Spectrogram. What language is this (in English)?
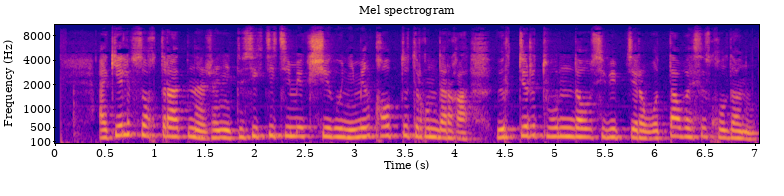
Kazakh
